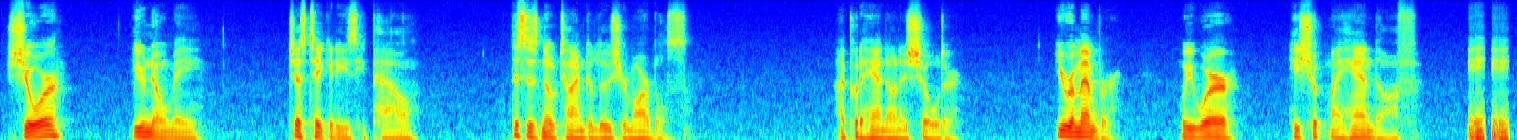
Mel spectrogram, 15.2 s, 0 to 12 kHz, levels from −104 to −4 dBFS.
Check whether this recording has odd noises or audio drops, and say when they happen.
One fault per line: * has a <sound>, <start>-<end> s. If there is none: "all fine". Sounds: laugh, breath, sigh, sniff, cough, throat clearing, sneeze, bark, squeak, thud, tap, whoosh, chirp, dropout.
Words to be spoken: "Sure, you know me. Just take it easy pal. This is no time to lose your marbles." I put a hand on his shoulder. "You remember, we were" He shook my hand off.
* has a laugh, 14.7-15.1 s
